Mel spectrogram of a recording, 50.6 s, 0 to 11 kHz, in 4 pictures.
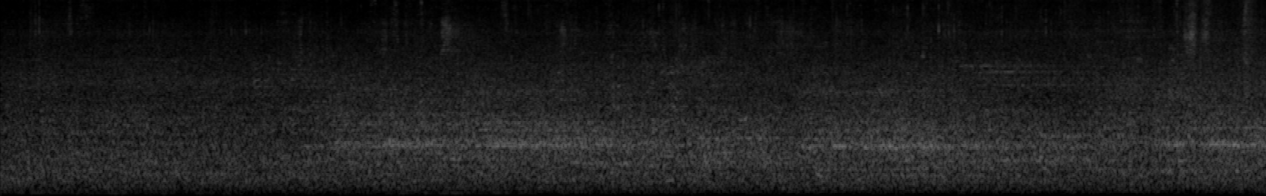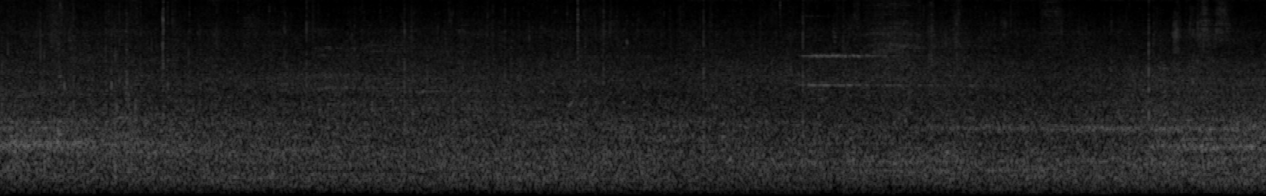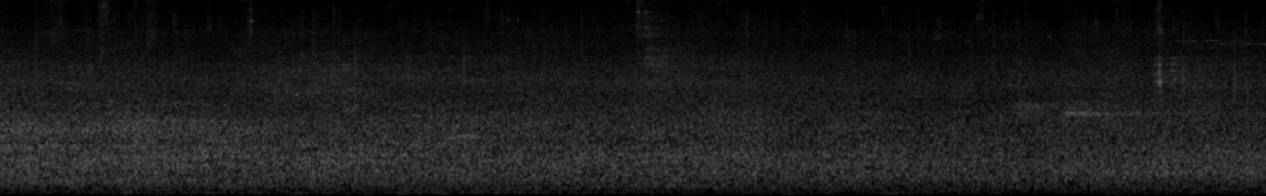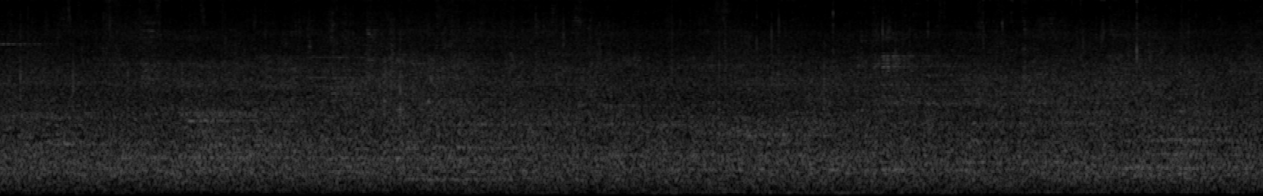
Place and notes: Zürich, Hauptbahnhof, Schweiz - Bahnhofshalle
Glockenschlag. Am Schluss ein Männerchor.
15 June 1998, 08:58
